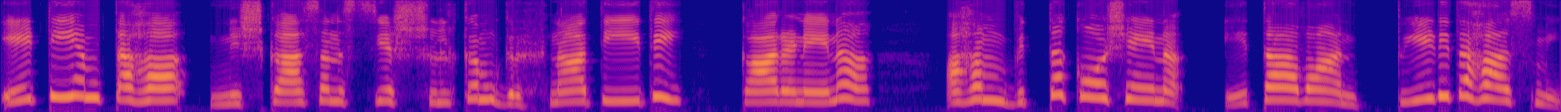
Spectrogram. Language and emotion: Sanskrit, angry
